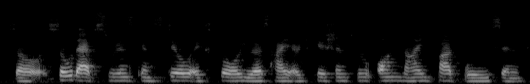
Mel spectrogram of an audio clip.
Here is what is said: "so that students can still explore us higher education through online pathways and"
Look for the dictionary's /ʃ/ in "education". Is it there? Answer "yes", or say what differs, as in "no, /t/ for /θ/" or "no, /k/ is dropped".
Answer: yes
